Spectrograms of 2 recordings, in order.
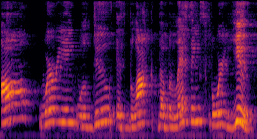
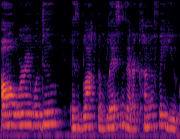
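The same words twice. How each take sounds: First: Slow, louder, every word weighted; slow loud slogan delivery; emphatic slogan. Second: Said in the usual way. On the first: Shown as a demonstration. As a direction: say it like a motto. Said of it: "put that on the shirt". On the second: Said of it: "I'm telling you, my friends".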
